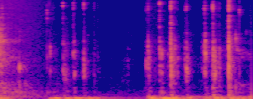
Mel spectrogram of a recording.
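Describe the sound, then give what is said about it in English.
Quick bursts of computer keyboard typing with a few mouse clicks, fairly quiet, in an irregular patter with a short pause in the middle, as someone looks up plant prices online; no one speaks. “Hold on for a bit of clicking while I check this.”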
